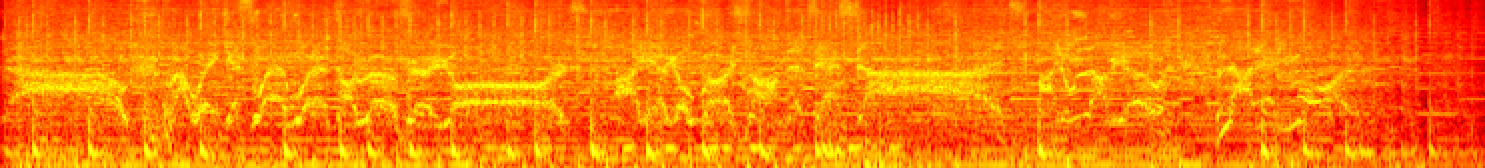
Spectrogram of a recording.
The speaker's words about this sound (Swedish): Håll för öronen nu, för nu kommer mitt vårskrik.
